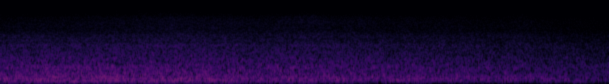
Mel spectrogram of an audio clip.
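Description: Steady, even hiss of ocean surf and breaking waves, easing slightly toward the end.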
